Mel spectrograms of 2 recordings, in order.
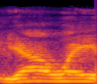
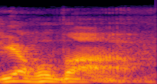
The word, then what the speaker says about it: Yehovah: great things even though i pronounced it yahweh a million and six times yet the research and what's come out with the ancient hebrew texts have been discovered with the scribes accidentally put in the third vowel pointing now we now we know according to the scholars of hebrew university that the name should be pronounced yotevade with the three vowels as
